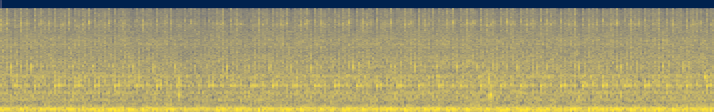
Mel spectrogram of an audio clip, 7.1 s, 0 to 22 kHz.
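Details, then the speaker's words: 1975 Mercedes 280SL M110 petrol six, unrun for 10+ years, with new plugs and serviced injectors, idles slightly lumpy; pulling one plug lead gives no rev drop, a dead cylinder from a faulty plug or other cause. "I don't know how well that came out in on camera, but when I take this spark plug lead off here, there is no change in engine um tone. The revs don't drop slightly."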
